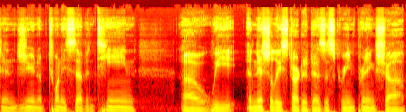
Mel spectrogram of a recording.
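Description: The recording is very clean, dry and close with no echo, over a silent background. A man speaks at a moderate pace with a fairly low pitch. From Venice, Los Angeles, California. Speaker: small business owner. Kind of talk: casual interview.

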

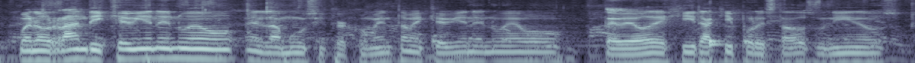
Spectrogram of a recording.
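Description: Over noticeable background noise, a man with a Colombian accent talks with fairly even intonation. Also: medium pitch for a man, fairly quick pace. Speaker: podcast host. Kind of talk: casual chat.

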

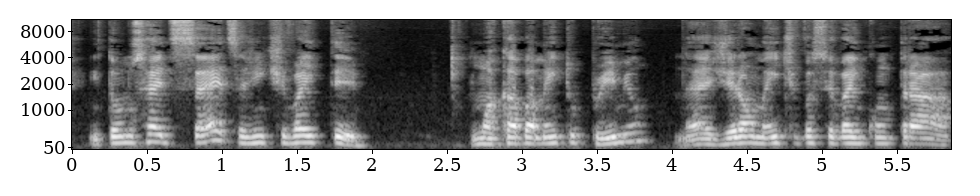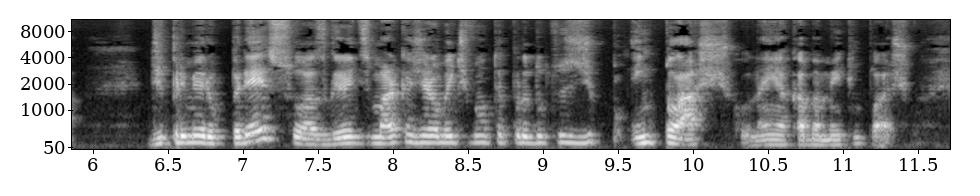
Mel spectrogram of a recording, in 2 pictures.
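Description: A man uses a normal speaking voice with a fairly high pitch. He keeps a moderate pace and ordinary pitch variation. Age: 20s. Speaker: product specialist. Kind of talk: podcast interview.

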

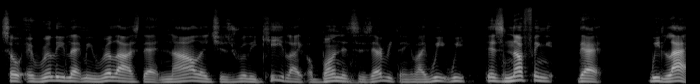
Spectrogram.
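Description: Speaking at a fairly quick pace, a man with a fairly high voice uses ordinary pitch variation on a very clean recording with a silent background. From US, New York (Harlem). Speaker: rapper, boxer and motivational speaker. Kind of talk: casual chat. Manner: animated.

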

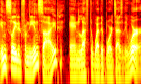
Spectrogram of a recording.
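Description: A Canadian accent carries lively intonation and vocal fry over a very clean recording with a silent background. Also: man. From Canada. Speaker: building designer. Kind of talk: casual chat.

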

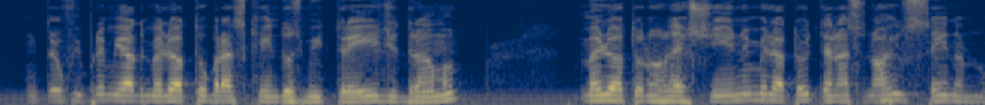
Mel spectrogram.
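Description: A man's fairly high voice at a very fast pace, in monotone, flat intonation. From Bahia, Canavieiras. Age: 40s. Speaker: comedian. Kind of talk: casual chat.

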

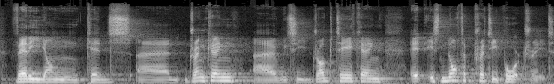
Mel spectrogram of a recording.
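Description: A man with a Dundee accent, very slow, medium-pitched, lively in intonation. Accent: Scottish (Dundee). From Scotland, Dundee. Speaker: magazine editor and podcast host. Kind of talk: casual film review discussion.

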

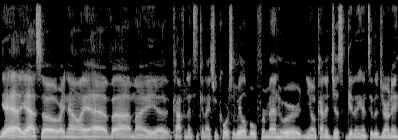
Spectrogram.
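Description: In an American accent, the speaker talks at a moderate pace with a relaxed tone, monotone, flat intonation and hardly any pauses. The recording is very clean, with a silent background. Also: man, fairly low pitch for a man. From Chicago, Illinois. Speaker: men's mental health coach and Reiki healer. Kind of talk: casual interview chat. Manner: relaxed, smooth.

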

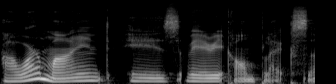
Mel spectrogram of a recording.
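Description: A woman with an Italian accent speaks at a very deep, low pitch. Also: very clean recording, silent background. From Italy. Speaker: meditation teacher. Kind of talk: guided meditation. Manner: slow.

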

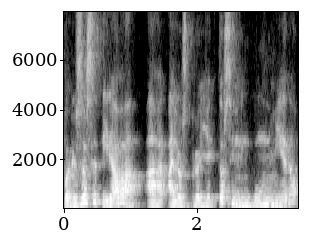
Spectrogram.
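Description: A woman's voice with very wide pitch swings at a fairly slow pace. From Spain. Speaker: art historian. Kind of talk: radio interview.

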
